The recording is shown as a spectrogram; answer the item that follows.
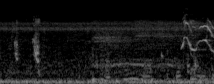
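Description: Baby macaque squeaking: a few short, high, falling squeaks just after the start, then a quick run of higher squeals near the end.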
